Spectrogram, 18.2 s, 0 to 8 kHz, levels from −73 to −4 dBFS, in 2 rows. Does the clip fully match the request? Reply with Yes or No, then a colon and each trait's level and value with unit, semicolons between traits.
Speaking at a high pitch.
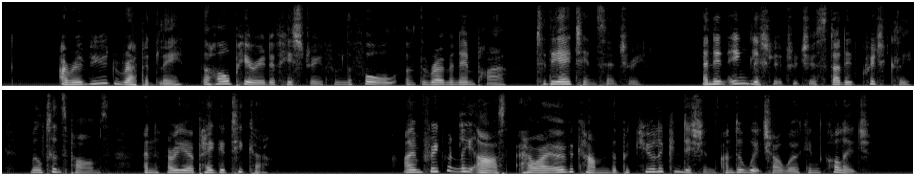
Yes: high, 200 Hz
